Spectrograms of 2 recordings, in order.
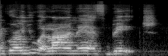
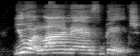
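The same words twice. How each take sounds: First: Said in the usual way. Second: Higher and louder, yelled right at her; mock loud call-out. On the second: Finally calling her sister a liar, in a mock loud yell. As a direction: throw it at her like a hammed-up yell. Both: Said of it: "I was waiting on Taseki to say".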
